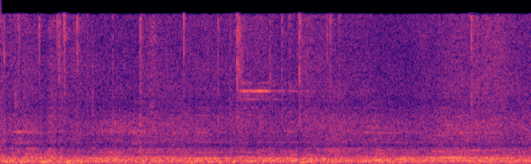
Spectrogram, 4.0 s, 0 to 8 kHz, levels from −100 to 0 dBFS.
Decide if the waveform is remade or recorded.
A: recorded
